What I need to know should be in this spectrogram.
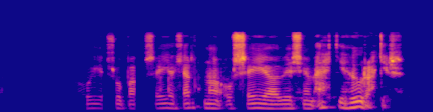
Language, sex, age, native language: Icelandic, male, 20-29, Icelandic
